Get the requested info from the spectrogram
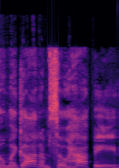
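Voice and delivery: fake, unconvincing happy tone read flatly. Showing how a happy line sounds when just read: unauthentic happy read. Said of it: "it sounds unauthentic".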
